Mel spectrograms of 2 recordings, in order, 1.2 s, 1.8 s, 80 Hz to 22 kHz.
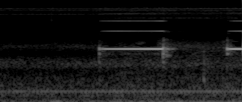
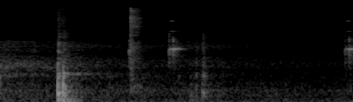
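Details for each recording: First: APC Smart-UPS 750VA giving two sharp, steady high-pitched beeps while unplugged and on battery at about 55-65% load during calibration; its old, heat-worn batteries go flat in about three minutes, to be replaced with Yuasa NP7-12. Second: APC Smart-UPS 750 after new Yuasa NP7-12 12V 7Ah batteries fitted, running before mains reconnected: clicks then a single half-second high beep; on-battery operation as expected.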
